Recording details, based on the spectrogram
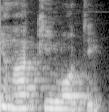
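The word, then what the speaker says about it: הֲקִימֹתִי: So he the first syllable reduces to ha because the stress moves and it becomes hakimote ani hakimotei I established hakimotei.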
